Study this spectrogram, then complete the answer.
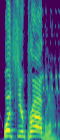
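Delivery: high, slow Southern indignation; a Southern journalist's high-pitched challenge; Southern accent. Acted. Journalist to a detective blocking her way, indignant Southern accent. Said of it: "A journalist with a southern accent".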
